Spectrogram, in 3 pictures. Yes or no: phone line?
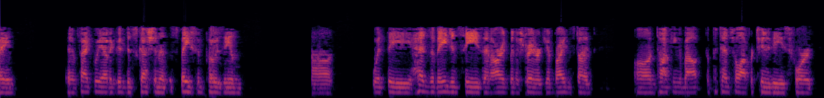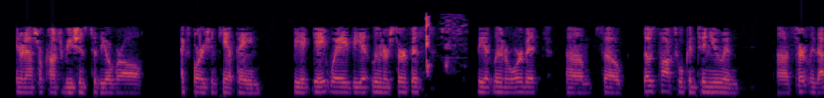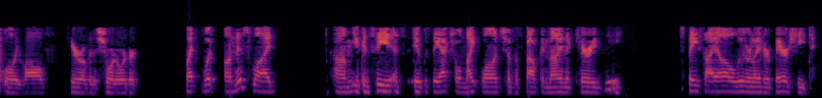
yes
